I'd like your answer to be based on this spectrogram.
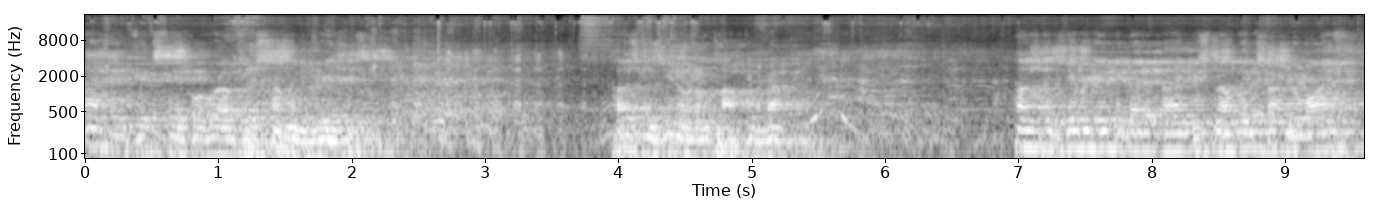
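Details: Man, a former Christian rock record producer, with incurable spasmodic dysphonia that began at the height of his career and progressively worsened until his voice was gone; vocal coaches and doctors did not help; disorder audible in his current voice: spasmodic dysphonia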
